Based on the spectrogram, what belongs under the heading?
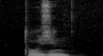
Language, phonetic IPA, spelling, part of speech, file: Polish, [ˈtuʑĩn], tuzin, noun, LL-Q809 (pol)-tuzin.wav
